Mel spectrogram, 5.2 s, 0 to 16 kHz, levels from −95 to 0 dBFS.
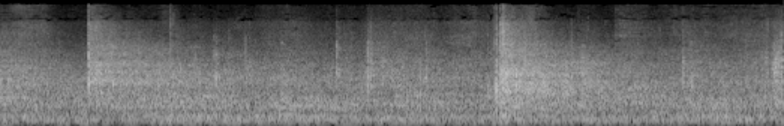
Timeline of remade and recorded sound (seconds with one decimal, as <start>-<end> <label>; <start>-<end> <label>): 0.0-1.2 remade; 1.2-3.9 recorded; 3.9-5.2 remade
